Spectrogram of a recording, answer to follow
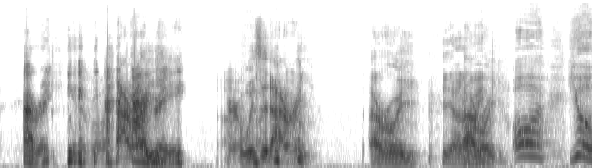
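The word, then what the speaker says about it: อร่อย: Anyway, Arroy. Oh, Roy. Bro, my pronunciation off by 100%. But A-ROI. Arroy.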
